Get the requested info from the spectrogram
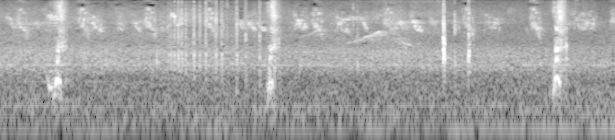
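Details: Pet dog giving soft, low woofs rather than barks, three short muffled bursts about two to three seconds apart, with a quiet outdoor background and faint high bird-like chirps.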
